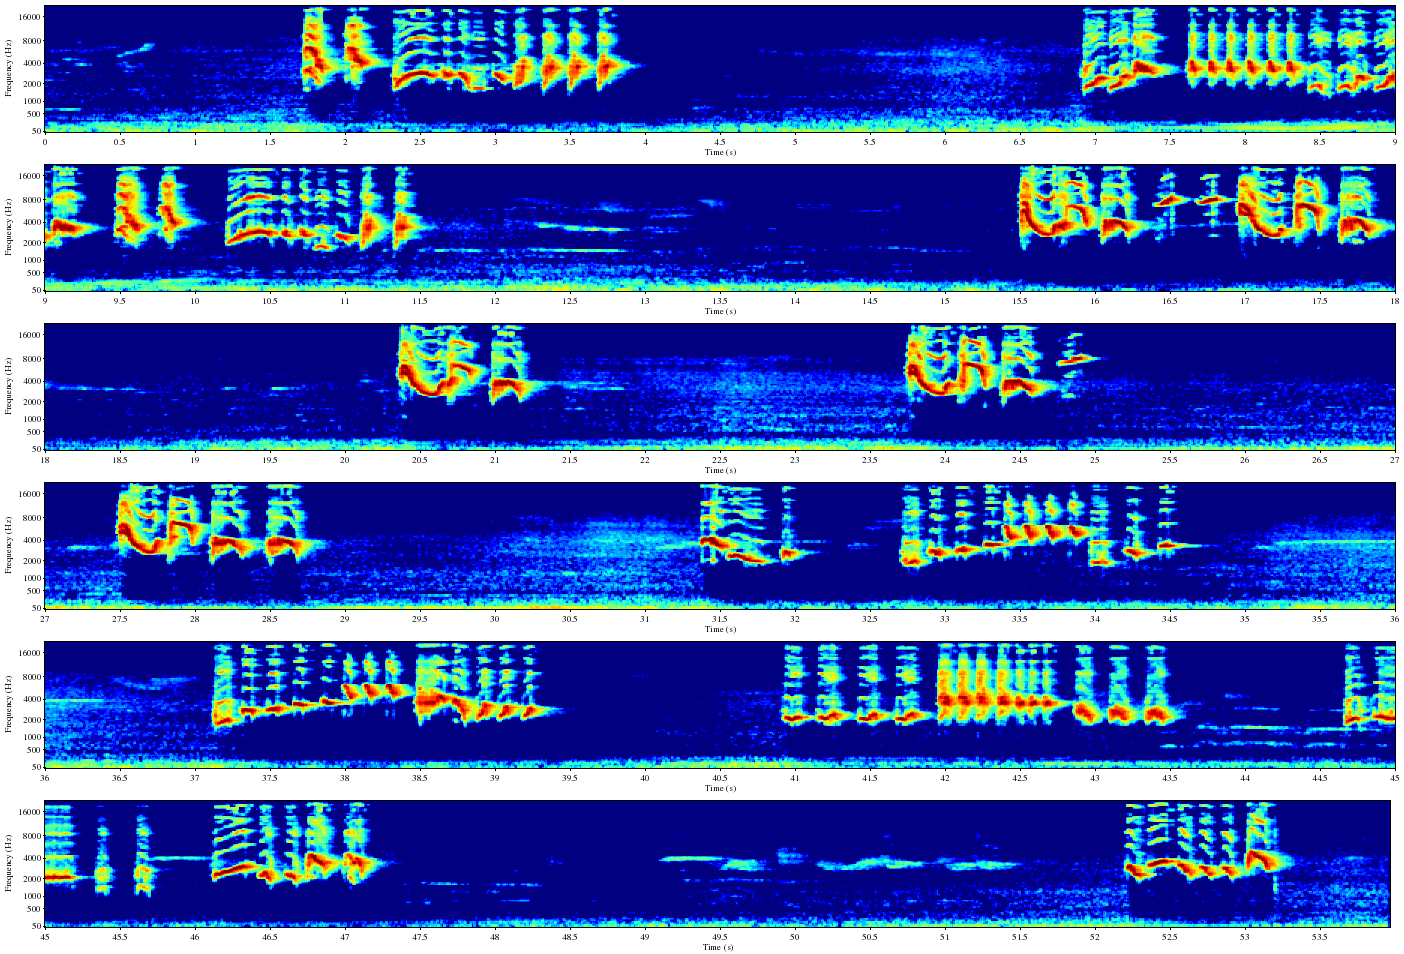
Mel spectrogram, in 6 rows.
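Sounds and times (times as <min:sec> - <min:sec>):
steady low rumble: 0:00.0 - 0:53.9
thrush singing whistled phrases: 0:01.8 - 0:04.0, 0:06.9 - 0:11.6, 0:15.5 - 0:18.0, 0:20.4 - 0:21.4, 0:23.8 - 0:25.1, 0:27.5 - 0:28.9, 0:31.4 - 0:34.7, 0:37.1 - 0:39.5, 0:40.9 - 0:43.6, 0:44.7 - 0:47.3, 0:52.2 - 0:53.4.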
